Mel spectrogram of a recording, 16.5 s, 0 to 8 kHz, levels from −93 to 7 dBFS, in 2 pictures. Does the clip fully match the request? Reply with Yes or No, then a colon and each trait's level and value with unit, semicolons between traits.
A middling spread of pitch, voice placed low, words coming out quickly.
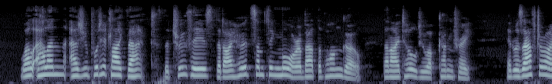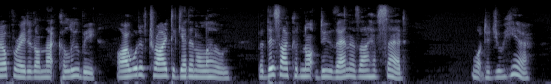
No: average, 3.6 semitones; medium, 185 Hz; fast, 215 wpm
